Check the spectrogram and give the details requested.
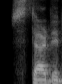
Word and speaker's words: started: you mean my dreams started off yes start it up there's an extra syllable start it off start it off so that t sounds like a d started started off started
